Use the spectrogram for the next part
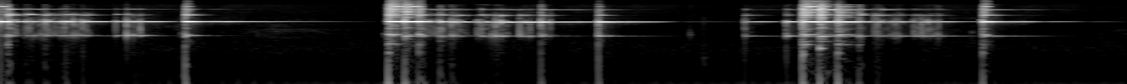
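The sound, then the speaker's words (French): A doorbell rings repeatedly in bright, metallic bursts, some struck singly and others in quick rapid clusters, loud with ringing tones that decay between strikes. No voices are present. “la sonnette de la porte a retenti.”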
